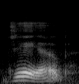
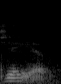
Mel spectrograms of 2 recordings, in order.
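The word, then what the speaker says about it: Geb: That's another twin soul pairing where it was Father Earth, which was Jeb, G-E-B, and then Newt, spelled like nut, but Newt.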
